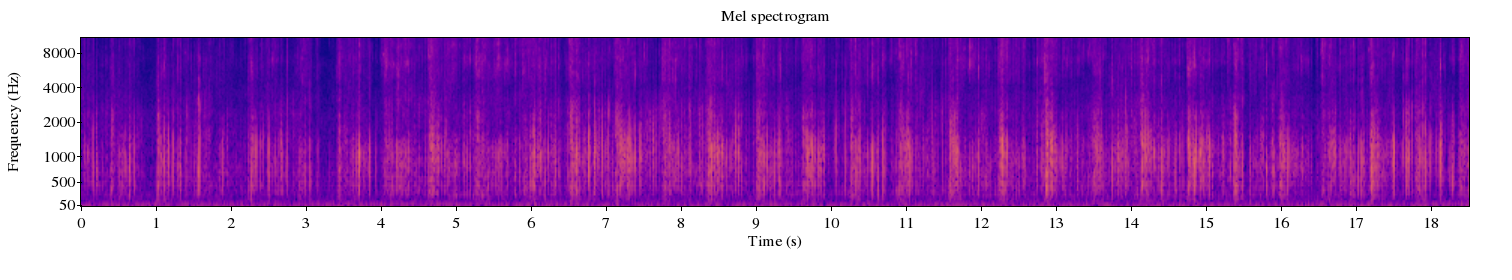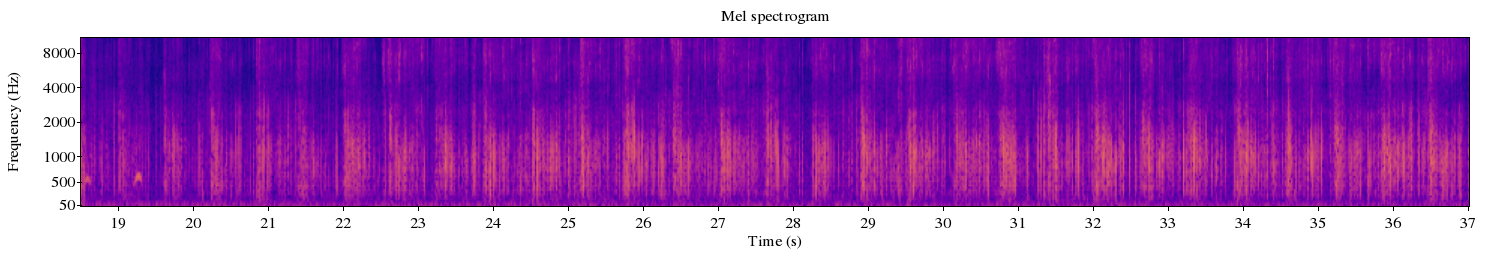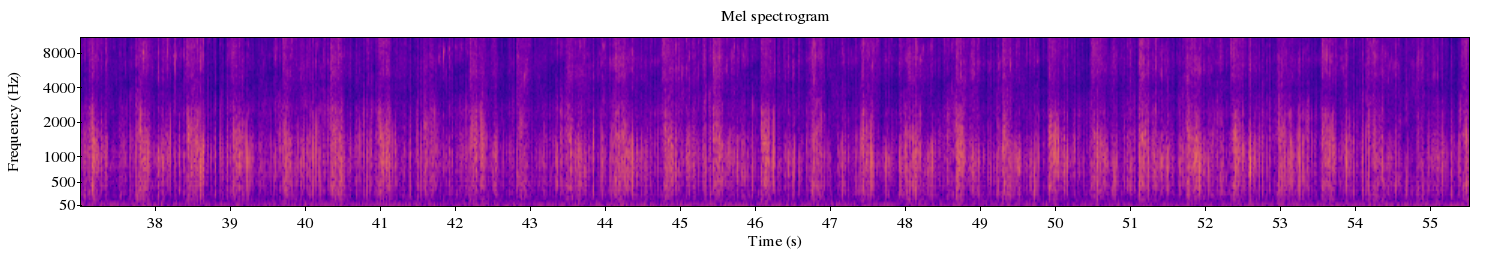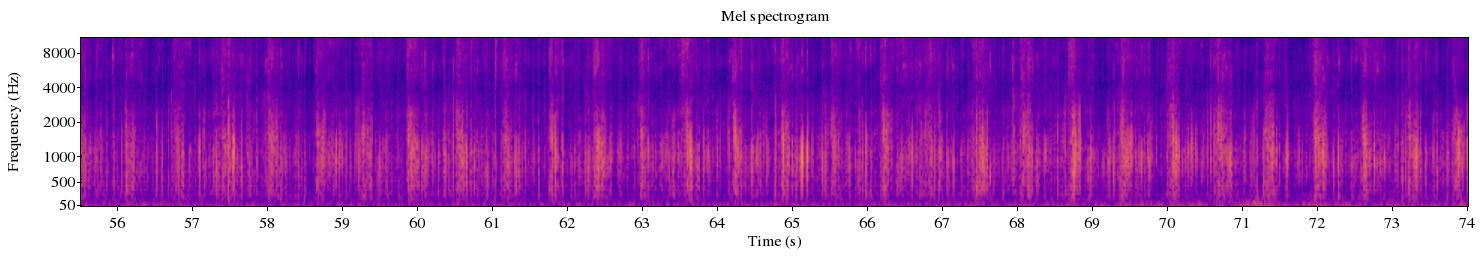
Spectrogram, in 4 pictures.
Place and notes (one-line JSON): {"title": "Cadzand, Nederlands - Walking on shells", "date": "2019-02-17 09:50:00", "description": "On the large Cadzand beach, walking on the shells during the low tide.", "latitude": "51.39", "longitude": "3.41", "timezone": "GMT+1"}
